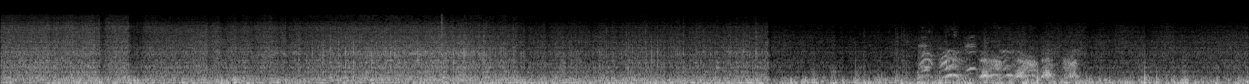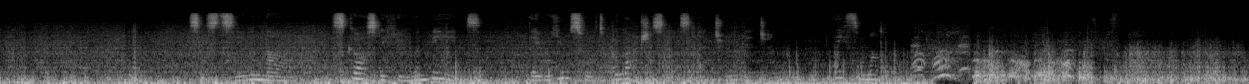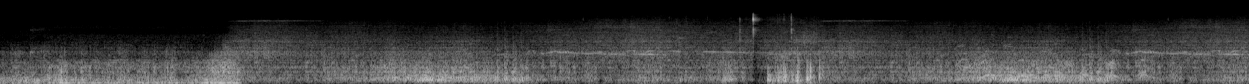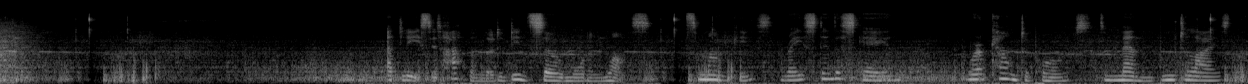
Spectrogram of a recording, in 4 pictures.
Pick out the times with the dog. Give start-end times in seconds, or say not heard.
9.2-10.8, 21.6-23.3, 34.5-36.5.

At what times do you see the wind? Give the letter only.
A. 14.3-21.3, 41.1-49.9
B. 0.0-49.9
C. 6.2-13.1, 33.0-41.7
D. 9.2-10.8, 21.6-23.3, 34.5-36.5
B.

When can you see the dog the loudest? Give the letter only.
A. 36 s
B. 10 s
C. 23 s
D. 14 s
B.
